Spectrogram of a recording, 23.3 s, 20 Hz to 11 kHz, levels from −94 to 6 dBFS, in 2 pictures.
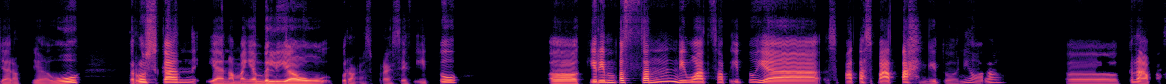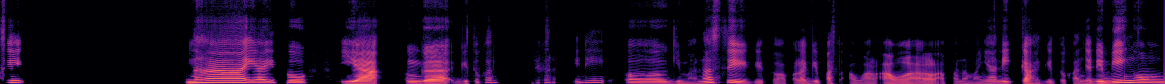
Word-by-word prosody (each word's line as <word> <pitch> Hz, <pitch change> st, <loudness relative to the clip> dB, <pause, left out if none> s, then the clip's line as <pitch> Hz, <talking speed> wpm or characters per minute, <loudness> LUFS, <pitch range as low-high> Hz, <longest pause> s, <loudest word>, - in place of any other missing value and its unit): jarak 135 Hz, -2 st, -10 dB
jauh 145 Hz, +11 st, +2 dB, 0.5 s
terus, 195 Hz, +6 st, +2 dB
kan, 210 Hz, 0 st, +5 dB, 0.2 s
ya, 155 Hz, -2 st, -2 dB
namanya 150 Hz, +1 st, -4 dB
beliau 160 Hz, -1 st, +5 dB, 0.2 s
kurang 150 Hz, -4 st, -9 dB
ekspresif 150 Hz, +1 st, -16 dB
itu, 205 Hz, +10 st, -2 dB, 0.9 s
eee, 165 Hz, -1 st, +5 dB
kirim 215 Hz, +3 st, +4 dB
pesan 255 Hz, +8 st, +3 dB
di 240 Hz, -, +3 dB
WhatsApp 200 Hz, -1 st, +1 dB
itu, 205 Hz, +8 st, -10 dB
ya, 170 Hz, -6 st, +4 dB
sepatah-sepatah 180 Hz, +1 st, +1 dB
gitu 155 Hz, -2 st, -14 dB
ini 195 Hz, +9 st, -16 dB
orang, 205 Hz, +2 st, -12 dB, 0.7 s
eee, 155 Hz, 0 st, -9 dB
kenapa 195 Hz, -, 0 dB
sih? 255 Hz, -2 st, -5 dB, 1.7 s
Nah, 250 Hz, +5 st, +2 dB
ya, 215 Hz, -2 st, -4 dB
itu 210 Hz, 0 st, -6 dB, 0.3 s
iya, 165 Hz, 0 st, +2 dB, 0.3 s
enggak, 170 Hz, -2 st, -2 dB
gitu, 170 Hz, +2 st, -18 dB
kan, 230 Hz, +2 st, -19 dB, 0.3 s
ini, 180 Hz, -, -33 dB
kan, 225 Hz, +2 st, -22 dB, 0.2 s
ini, 195 Hz, +5 st, -19 dB, 0.4 s
eee, 190 Hz, -1 st, -8 dB, 0.2 s
gimana 160 Hz, +3 st, -12 dB
sih? 195 Hz, -5 st, -5 dB
Gitu. 140 Hz, -2 st, -21 dB
Apalagi 150 Hz, +6 st, -16 dB
pas -, -, -14 dB, 0.2 s
awal-awal 130 Hz, -, -11 dB
apa -, -, -24 dB
namanya 155 Hz, +1 st, -17 dB
nikah 170 Hz, -2 st, -7 dB
gitu -, -, -23 dB
kan 150 Hz, +1 st, -19 dB
jadi 155 Hz, +2 st, -6 dB
bingung 210 Hz, 0 st, -3 dB
170 Hz, 125 wpm, -23 LUFS, 155-210 Hz, 1.7 s, kan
